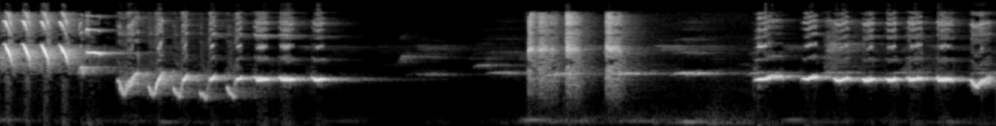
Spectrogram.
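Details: Chattering 'gacor' song of a white-rumped shama, full of 'tembakan' bursts for provoking rival shamas into song; quick descending sweeps run into a long steady whistle, then crisp clicks and another rapid rattled series.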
